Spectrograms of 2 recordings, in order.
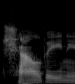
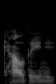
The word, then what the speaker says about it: Cialdini: This is down to a guy called Professor Robert Cialdini, or Caldini, depends on how you want to pronounce it.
